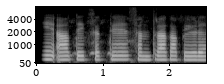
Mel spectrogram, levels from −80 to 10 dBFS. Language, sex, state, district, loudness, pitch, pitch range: Hindi, female, Punjab, Fazilka, -19 LUFS, 200 Hz, 200-205 Hz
